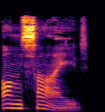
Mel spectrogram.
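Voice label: "onside", British English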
